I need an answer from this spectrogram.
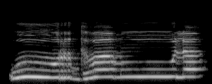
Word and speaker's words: ऊर्ध्वमूल: ऊर्ध्व, ये आधा धनुष वाला ध है, आधा ध धनुष वाला है, धनुष का आधा ध। और उसके बाद जो रफार आप देख रहे हो, व के ऊपर रफार जो है वो आएगा ऊ के बाद, ऊर, ऊर, ऊर्ध्वमूल, ऊर्ध्वमूल, ठीक है, ऊर्ध्वमूल।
